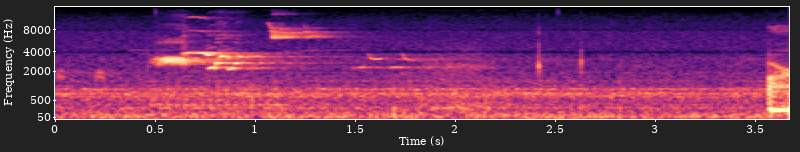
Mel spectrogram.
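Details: A Wood Thrush singing in a New Jersey forest gives a single brief, fluty phrase rising to a high, thin trill, then faint forest quiet ending in a sudden thump.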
